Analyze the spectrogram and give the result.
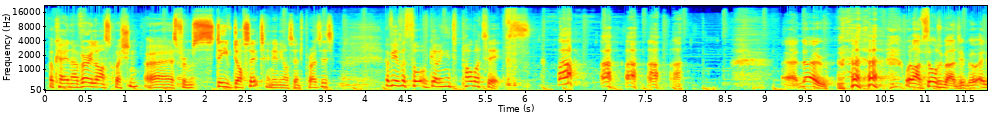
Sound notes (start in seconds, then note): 6.0 laughs; 9.8 laughs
